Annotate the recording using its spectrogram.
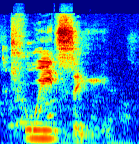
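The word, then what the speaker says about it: Tweetsie: Um, it's pronounced tweetsy.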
